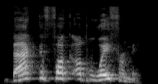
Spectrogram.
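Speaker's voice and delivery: high, loud warning shout; commanding shout. Shown as a demonstration. Instructor shouting an armed robber back, loud command. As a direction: yell him back off you, hard and sharp. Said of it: "So if it was me, I would say".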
